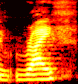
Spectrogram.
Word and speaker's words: Ryf: Some call me Rife, but yeah, is the correct pronunciation.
